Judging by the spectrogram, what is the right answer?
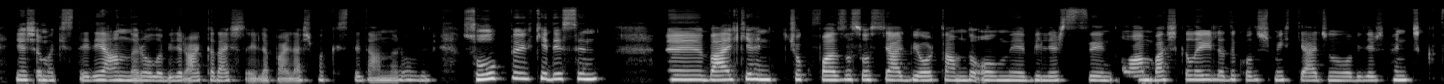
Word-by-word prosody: yaşamak 200 -2 0
istediği 190 +2 -2
anlar 190 0 0
olabilir. 180 -1 -3
Arkadaşlarıyla 185 - -5
paylaşmak 195 - -7
istediği 185 - -10
anlar 95 - -4
olabilir. 195 0 -6 0.3
Soğuk 265 +4 +4
bir 275 -2 +4
ülkedesin. 255 0 +2 0.6
Eee, 215 0 +5
belki, 215 +3 +4
hani, 220 -2 +7 0.2
çok 220 0 -2
fazla 205 0 +3
sosyal 205 -2 +1
bir 205 - +1
ortamda 190 -1 -1
olmayabilirsin. 190 0 -2 0.2
O - - -1
an 205 -1 +2
başkalarıyla 210 +1 0
da 215 -1 -3
konuşma 205 +1 -4
ihtiyacın 190 -1 -5
olabilir. 185 +1 -4
Hani, 205 -1 +3
çıkıp - - -5
200 Hz, 125 wpm, -19 LUFS, 190-215 Hz, 0.6 s, hani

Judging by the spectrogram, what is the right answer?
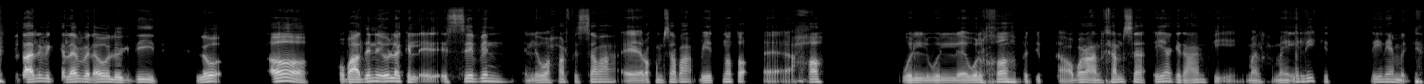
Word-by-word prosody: باتعلّم 140 +5 +6
الكلام 130 0 +2
من 125 - +2
أول 125 -2 +4
وجديد. 110 0 -1 0.4
اللي - - +3
هو - - +4 0.5
آه، - - +7 0.3
وبعدين 125 +4 +6
يقول 145 +1 +5
لك 140 -2 +3
ال 120 0 -2
7 140 0 0 0.2
اللي 95 +1 -5
هو 100 0 +1
حرف 115 +2 -6
ال7 120 +3 -3
آآ، 95 0 0
رقَم 105 -1 -3
7 120 +4 -2
بيتنطق 105 +4 -2 0.4
ح 120 +1 0 0.8
وال 95 -1 0
وال 95 0 -1
والخ 105 +5 +1
بتبقى 110 - -9
عبارة 115 +3 +1
عن 100 -1 +1
5 115 +2 -2
إيه 125 - 0
يا 140 - 0
جدعان 110 -2 -3
في - - -10
إيه؟! - - -11
ما 95 - -4
الخ 100 +3 -11
ما 95 - -4
إيه، 95 - -4
ليه 145 +5 -4
كده، 105 - -11 0.4
ليه 115 +3 -3
نعمل 120 -5 -3
كده 120 -1 -5
115 Hz, 180 wpm, -22 LUFS, 100-125 Hz, 0.8 s, آه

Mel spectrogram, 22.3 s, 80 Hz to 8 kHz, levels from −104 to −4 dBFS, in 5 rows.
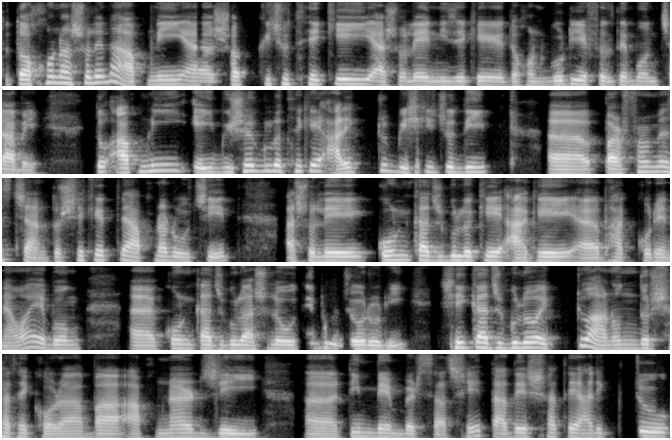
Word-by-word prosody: তখন 185 +7 +2
আসলে 200 +3 +2
না 245 - +2
আপনি 145 +1 -3 0.2
আ - - 0 0.2
সবকিছু 155 +3 -3
থেকেই 160 +1 +3 0.2
আসলে 135 -1 -2
নিজেকে 130 +1 -3 0.2
তখন 125 +1 -4
গুটিয়ে 145 +1 +2
ফেলতে 135 0 -1
মন 130 -1 -4
চাবে। 125 -4 +3 0.4
তো - - +2 0.2
আপনি 185 +7 -2 0.3
এই 145 - +4
বিষয়গুলো 195 +5 +2
থেকে 190 +1 +2
আরেকটু 155 +7 +1
বেশি 155 +3 -2
যদি 165 0 +3 0.5
আ - - +5 0.3
performance 170 +6 +2
চান 120 - 0
তো - - -2
সেক্ষেত্রে 160 +2 -2
আপনার 145 +1 -2
উচিত 130 +1 -3 0.4
আসলে 140 0 +3 0.3
কোন 160 +1 +4
কাজগুলোকে 150 -1 +3 0.2
আগে 140 +4 +3 0.2
আ - - +3
ভাগ 125 -1 -4
করে 125 0 -1
নেওয়া 125 +11 -3
এবং 140 -2 0 0.4
অ্যা 125 - +2 0.2
কোন 150 -1 +2
কাজগুলো 140 0 +3
আসলে 140 +3 -3
অতিব 160 +4 -12 0.2
জরুরি, 130 -3 +3 0.3
সেই 175 -1 +3
কাজগুলো 175 0 +5
একটু 235 - -7
আনন্দর 140 +2 -2
সাথে 130 -2 -3
করা 110 0 -2 0.2
বা 120 - +2 0.2
আপনার 125 +4 -3 0.2
যেই 125 -2 0 0.4
অ্যা 115 - -2 0.2
team 145 -1 -3
members 120 -3 -2
আছে, 110 +7 -7 0.2
তাদের 140 +3 0
সাথে 140 0 -4
আরেকটু 135 +4 -3
140 Hz, 160 wpm, -23 LUFS, 130-155 Hz, 0.5 s, আ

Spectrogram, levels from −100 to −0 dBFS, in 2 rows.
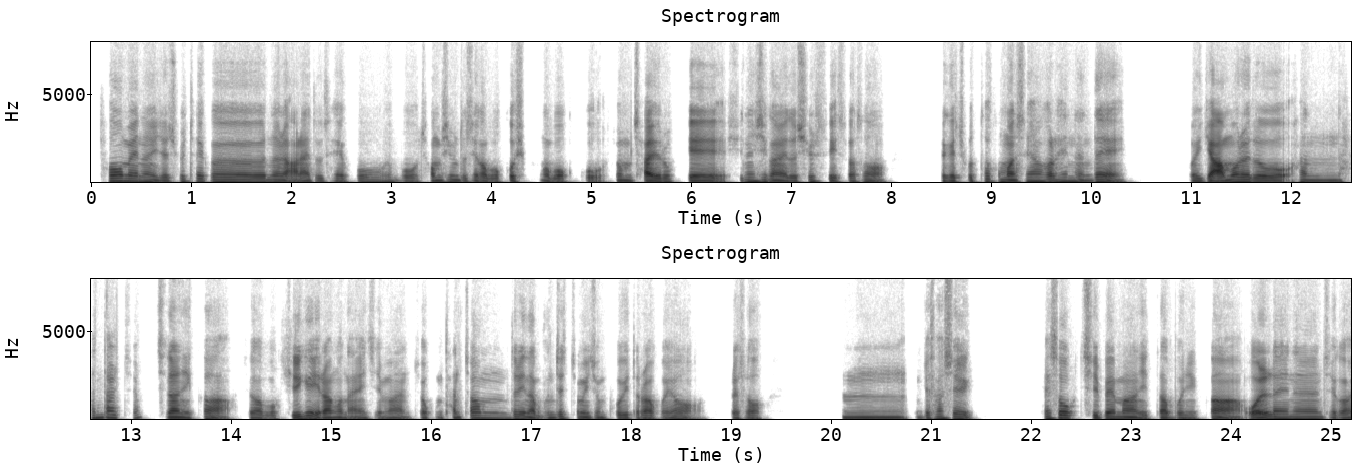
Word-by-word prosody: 처음에는 155 -6 +3
이제 100 -2 -1
출퇴근을 125 -3 0
안 80 -4 +2
해도 100 +3 -2
되고 115 +10 -5
뭐 85 -2 -4
점심도 105 +3 -1
제가 95 -3 0
먹고 85 +7 -1
싶은 - - -14
거 - - -1
먹고 80 -6 -4
좀 105 -2 0
자유롭게 95 -4 +3
쉬는 135 0 -3
시간에도 105 -9 +1
쉴 135 +11 -4
수 135 - -15
있어서 85 0 -3 0.5
'되게 90 0 0
좋다.'고만 115 +4 0
생각을 130 -1 +1
했는데 115 - +1 0.6
어 - - -1
이게 105 +1 +2
아무래도 110 +2 +6
한 105 -3 -3
1 170 - -4
달쯤 180 -2 -3
지나니까 100 - +1
제가 90 -2 -1
뭐 80 0 -7
길게 130 +8 +2
일한 95 -4 +4
건 100 -4 -1
아니지만 80 +1 -4
쪼끔 95 -1 -7
단점들이나 140 - -1
문제점이 110 - -3
좀 105 -3 -4
보이더라고요. 85 +2 -2 0.2
그래서 85 -1 -3 0.8
음 105 0 0
이게 105 +1 -4
사실 135 0 0 0.7
계속 160 +4 +2
집에만 110 0 +2
있다 85 +5 0
보니까 80 -4 +1
원래는 125 +4 +4
제가 95 -3 -2
105 Hz, 295 characters per minute, -26 LUFS, 90-125 Hz, 0.8 s, 아무래도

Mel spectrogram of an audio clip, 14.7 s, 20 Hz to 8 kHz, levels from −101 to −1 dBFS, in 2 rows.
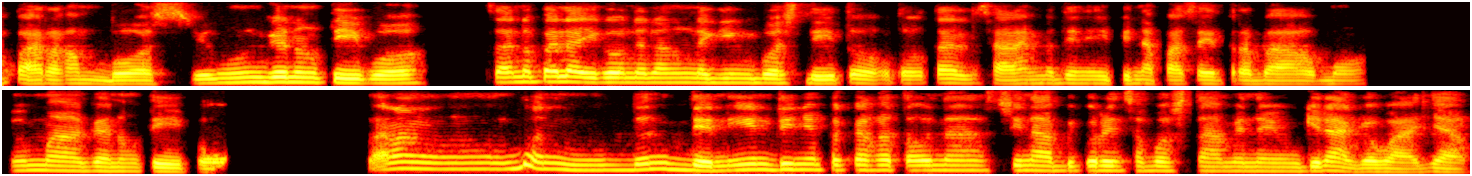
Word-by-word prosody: para 125 0 0
kang 130 -2 -5
boss", 120 0 +1
’yong 160 +5 +1
gano'ng 175 -2 +5
tipo. 145 -1 +3 0.3
"Sana 175 +1 0
pala 190 0 +6
ikaw 170 +1 +6
na 165 0 0
lang 160 0 -1
naging 155 -1 -1
boss 145 -1 +1
dito, 130 0 0
total, 135 +1 -2
sa’kin 130 -2 -3
mo - - -5
din 130 -1 -4
ipinapasa 130 -1 -5
’yong 120 - -15
trabaho 115 -1 -2
mo", 115 0 -8 0.7
’yong 165 - -2
mga 155 -3 0
gano'ng 140 -1 -5
tipo. 125 -4 +1 0.8
Parang 230 +1 0 0.5
do’n, 215 - +1 0.4
do’n 200 +3 +1
din, 160 -3 +6
’yon 195 +1 +2
din 200 -1 +3
’yong 185 - -12
pagkakataon 175 -1 +1
na 175 -1 -1 0.2
sinabi 160 -2 -2
ko 160 - +4
rin 160 - +2
sa 155 -1 -6
boss 155 -1 -2
namin 145 -1 -4
na - - -3
’yong 140 - -5
ginagawa 125 -6 +1
niya, 115 -4 -3
150 Hz, 185 wpm, -23 LUFS, 130-170 Hz, 0.8 s, pala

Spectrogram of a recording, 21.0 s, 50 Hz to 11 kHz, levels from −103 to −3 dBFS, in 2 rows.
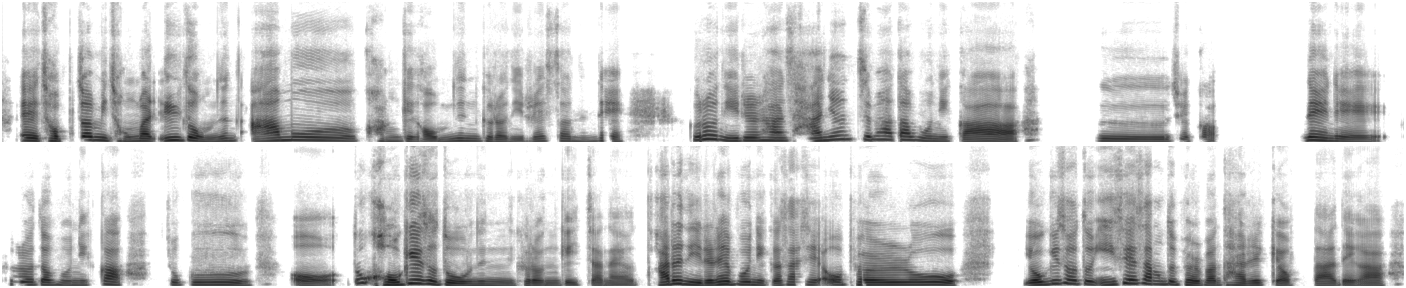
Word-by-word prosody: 예 200 -2 +5
접점이 195 +6 +2
정말 175 -1 +1
1도 230 +2 +3
없는 170 +3 -2
아무 220 -3 +1
관계가 160 -2 -7
없는 175 +8 -4
그런 145 -6 -5
일을 135 +8 -8
했었는데 175 -2 -9 0.6
그런 275 -1 0
일을 215 +2 0
한 210 0 +1
4 195 0 -2
년쯤 280 +1 -3
하다 265 -2 0
보니까 165 - +1 0.6
그 160 -3 -3
제가 160 -2 -9 0.7
네네. 175 -12 0 0.2
그러다 200 -2 -1
보니까 175 +5 -1 0.3
조금 185 -3 -2 0.3
어 - - +1 0.2
또 320 +3 -1
거기에서도 205 - +5
오는 145 -2 -3
그런 130 -3 -3
게 120 - -3
있잖아요. 115 +1 -6 0.2
다른 225 +3 +5
일을 175 +1 +4
해보니까 205 -8 +2
사실 200 -1 -4
어 - - +1
"별로 190 -2 +4 0.5
여기서도 245 - +3
이 200 +3 -2
세상도 250 -6 +2
별반 170 -3 +2
다를 165 0 -1
게 - - -3
없다." 125 - -2
내가 60 - -2
185 Hz, 270 characters per minute, -24 LUFS, 160-215 Hz, 0.7 s, 예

